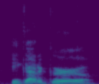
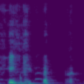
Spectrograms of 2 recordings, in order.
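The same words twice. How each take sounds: First: Said in the usual way. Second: Laughed through, breathy giggle; can't stop laughing while saying it. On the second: Real, not acted. Laughing retelling of gossip.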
